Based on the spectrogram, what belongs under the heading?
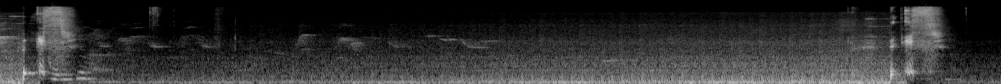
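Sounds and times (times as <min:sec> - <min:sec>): low outdoor rumble: 0:00.0 - 0:10.0
bird chirping: 0:00.9 - 0:05.2.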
